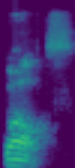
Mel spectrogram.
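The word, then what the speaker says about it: Walz: that correctly tommy yes pronounce just like the dance okay waltz perfect uh from barry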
